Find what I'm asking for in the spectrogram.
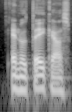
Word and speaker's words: NOTK: Maar er waren al meerdere enoteca's bij de KVK geregistreerd. En toen bij het beetje sparren over het ontwerp van het logo ontstond het idee van NOTK. Op zijn Nederlands spreek je uit als Enoteca.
